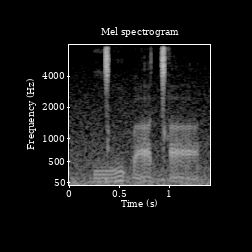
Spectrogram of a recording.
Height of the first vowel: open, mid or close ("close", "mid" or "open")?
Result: close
